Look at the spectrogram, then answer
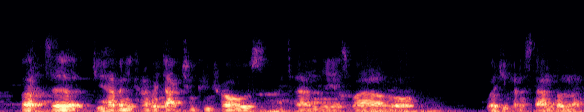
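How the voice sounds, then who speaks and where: In a British accent, a man talks at a fairly quick pace with a very deep, low pitch and monotone, flat intonation. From UK. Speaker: vendor representative on panel. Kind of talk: panel discussion.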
